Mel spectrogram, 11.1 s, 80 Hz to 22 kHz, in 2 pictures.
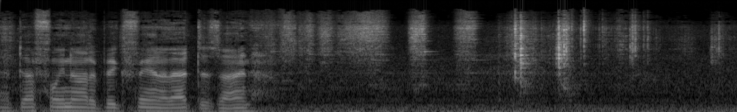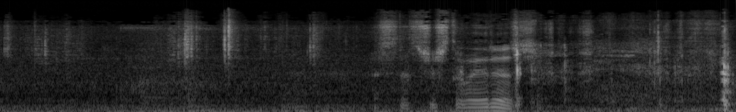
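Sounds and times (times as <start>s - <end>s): hand scraping steel panels: 1.9s - 6.1s.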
